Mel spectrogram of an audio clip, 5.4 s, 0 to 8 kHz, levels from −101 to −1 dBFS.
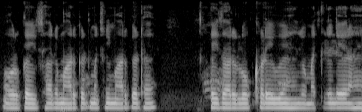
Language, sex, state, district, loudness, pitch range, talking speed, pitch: Hindi, male, Uttar Pradesh, Varanasi, -31 LUFS, 120-125 Hz, 200 wpm, 120 Hz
